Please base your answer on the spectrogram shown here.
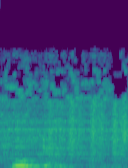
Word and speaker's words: Haugen: I actually think it's pronounced Hogan. Like Hogan's Heroes?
